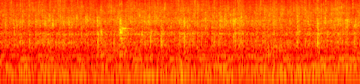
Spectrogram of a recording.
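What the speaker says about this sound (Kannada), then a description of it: "ಜಿಂಜರ್ ಗಾರ್ಲಿಕ್ ಪೇಸ್ಟ್ ಇದನ್ನು ಹಾಕಿ ಇದನ್ನು ಈಗ ಸ್ವಲ್ಪ ಫ್ರೈ ಮಾಡೋಣ" Chillies, spring onions, garlic pods and ginger garlic paste fry in a pan for Gobi Manchurian, giving a steady, close, continuous sizzle with no pauses and no talking.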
